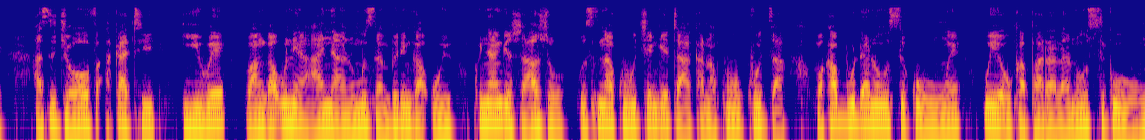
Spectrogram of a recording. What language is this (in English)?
Shona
